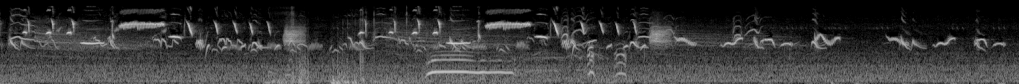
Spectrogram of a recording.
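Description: Songbirds chirping, many quick high calls and rapid repeated notes overlapping, with one lower, held call about four seconds in.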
